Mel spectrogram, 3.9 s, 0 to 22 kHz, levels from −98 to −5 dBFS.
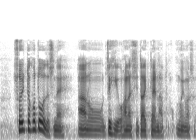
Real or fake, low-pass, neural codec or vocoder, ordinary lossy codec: real; none; none; none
